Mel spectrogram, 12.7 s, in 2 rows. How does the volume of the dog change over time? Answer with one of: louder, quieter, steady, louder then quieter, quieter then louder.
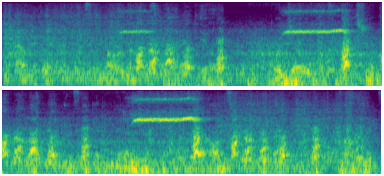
steady.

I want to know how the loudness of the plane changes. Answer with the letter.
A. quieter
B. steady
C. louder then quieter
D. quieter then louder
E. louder
B.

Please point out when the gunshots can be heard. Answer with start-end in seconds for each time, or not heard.
not heard.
